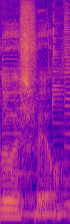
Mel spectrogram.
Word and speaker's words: Louisville: I'm from a little town in Mississippi called Louisville. It's called Louisville because we pronounce our S's down there.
